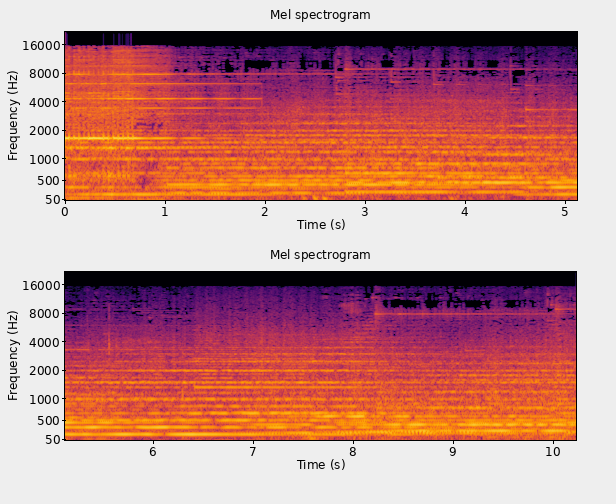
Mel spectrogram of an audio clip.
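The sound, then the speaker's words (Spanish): A telephone rings with an incoming call on a radio call-in program, a steady, loud electronic ringtone with bright, sustained tones that repeats throughout without pause. “Tenemos la primera llamada de la tarde. Vamos a ver quién nos llama.”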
